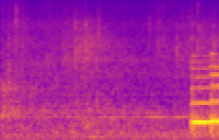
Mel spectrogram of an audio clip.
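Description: A quiet pause of faint room noise in a large hall, then, near the end, a keyboard strikes up with a sustained chord to begin a piece of music.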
